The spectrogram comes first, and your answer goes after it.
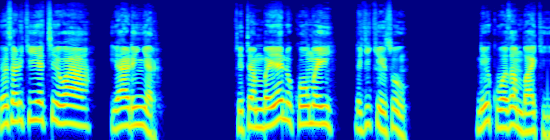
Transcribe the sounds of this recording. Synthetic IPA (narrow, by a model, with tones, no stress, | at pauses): hɐ˦s̬ɐ˦ɽkʲiː˦jaː˦t͡ʃeː˦˨waː˦˨ | jaː˦ɽɪ˦ɲjɐ˨r | kʲi˨tɐ˨mbɐ˨jeː˦niː˨kʷoː˦ma˦j | da˨k̬ʲɪ˦kʲeː˨soː˦˨ | niː˦kʷʊ˨wa˦zɐ˦˨mbaː˦kʲi˨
